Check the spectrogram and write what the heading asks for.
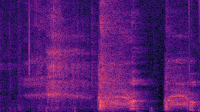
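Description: A man coughing: a soft breathy start, then two hoarse bursts from about a second in.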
